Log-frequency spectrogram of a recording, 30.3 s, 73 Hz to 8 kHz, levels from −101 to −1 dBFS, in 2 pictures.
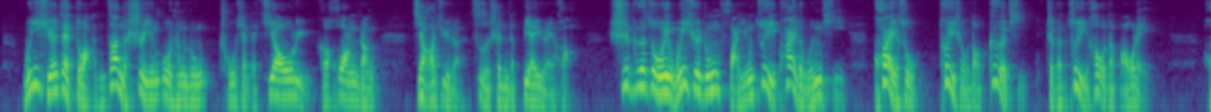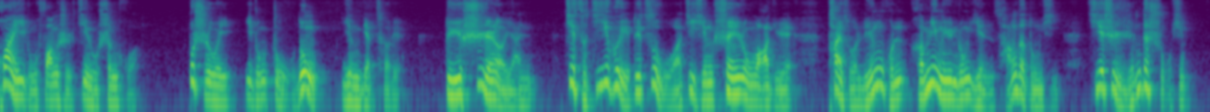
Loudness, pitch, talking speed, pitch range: -26 LUFS, 120 Hz, 225 characters per minute, 105-150 Hz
